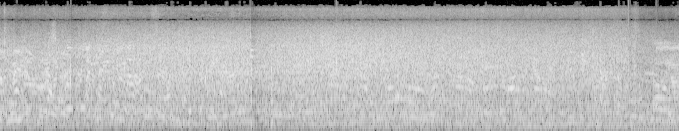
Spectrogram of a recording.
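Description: Many people chatter in a crowd outdoors.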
